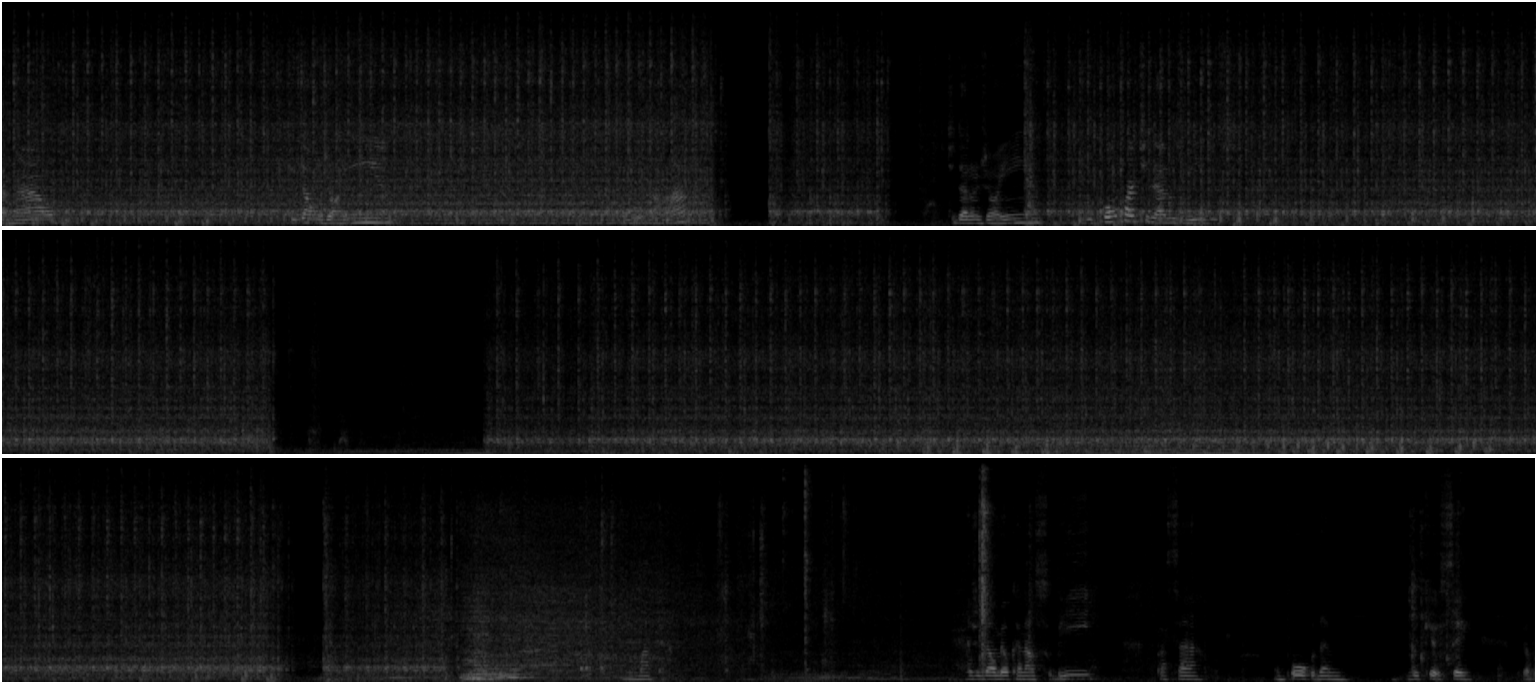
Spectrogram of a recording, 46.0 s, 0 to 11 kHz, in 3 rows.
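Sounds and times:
sewing machine running: 0:00.0 - 0:08.9, 0:10.2 - 0:18.1, 0:20.2 - 0:37.2.

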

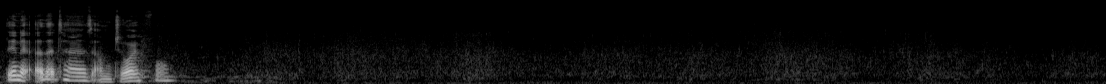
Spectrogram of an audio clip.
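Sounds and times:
faint ocean waves washing: 0:00.0 - 0:11.0.

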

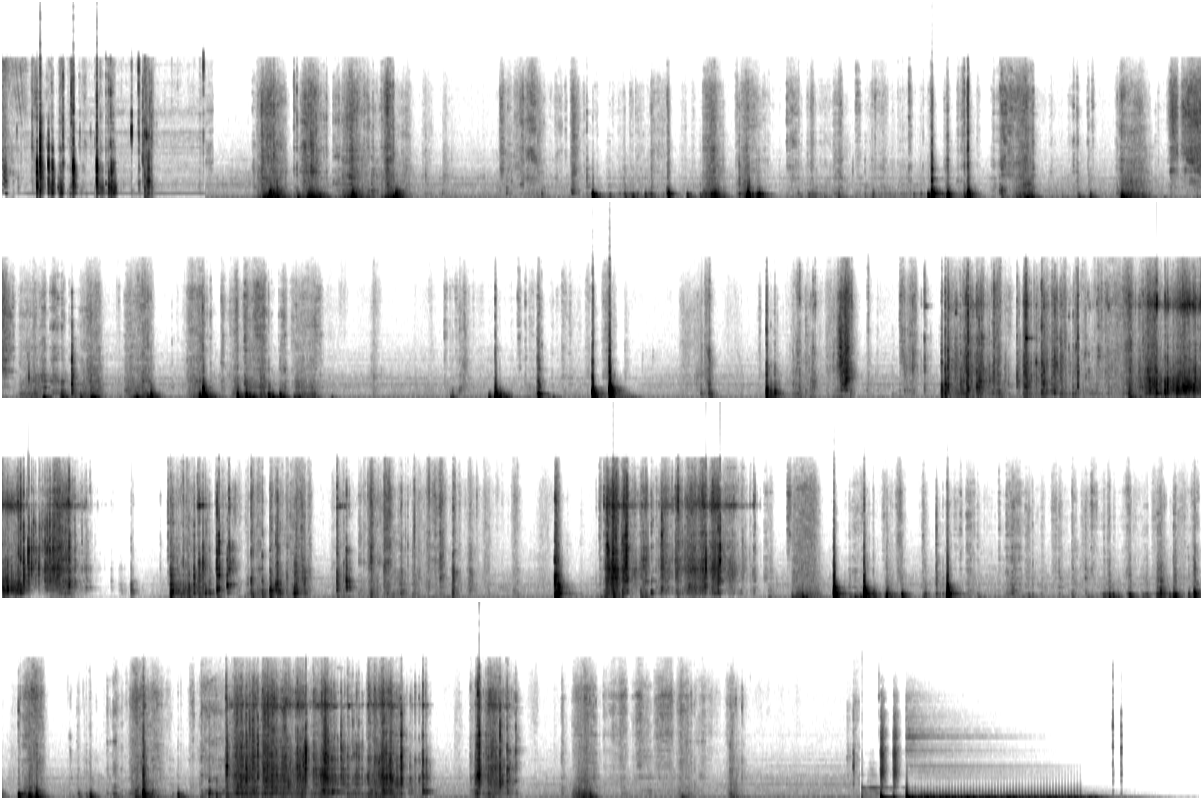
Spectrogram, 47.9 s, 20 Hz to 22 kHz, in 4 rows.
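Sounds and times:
screws rattling in bin: 0:21.3 - 0:25.0, 0:30.0 - 0:31.6, 0:38.1 - 0:41.2.

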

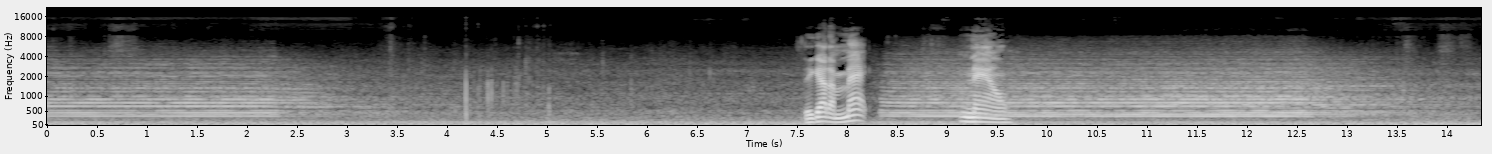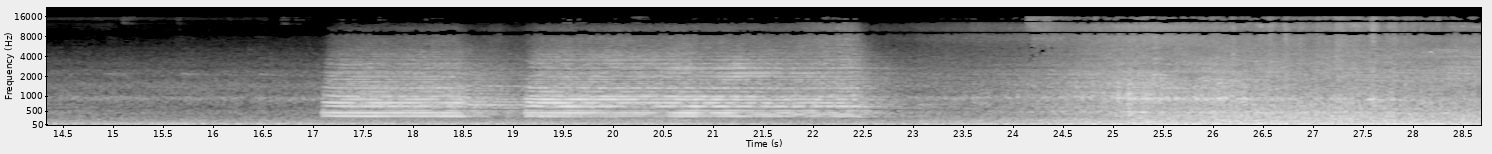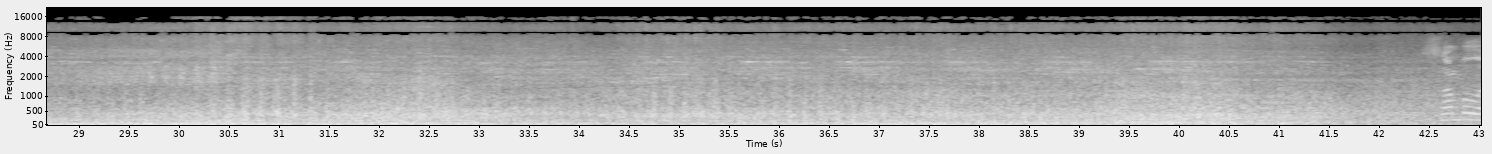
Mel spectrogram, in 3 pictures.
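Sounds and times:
locomotive horn blasts: 0:00.0 - 0:02.8, 0:08.3 - 0:13.0, 0:17.1 - 0:22.8
train wheels rumbling on rails: 0:18.6 - 0:43.0.

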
